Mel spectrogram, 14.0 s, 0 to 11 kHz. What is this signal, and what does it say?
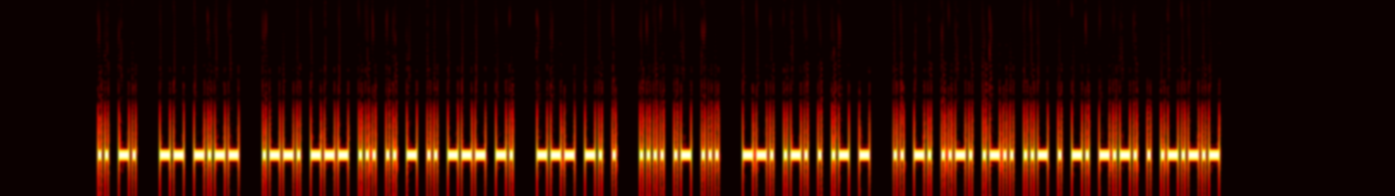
Morse code, heard as a keyed tone, about 34 wpm, 700 Hz. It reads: IN MY POSITION ONE HAS GREAT INFLUENCE.
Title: Sentences from Top 1100 Words 35wpm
